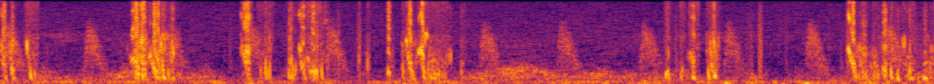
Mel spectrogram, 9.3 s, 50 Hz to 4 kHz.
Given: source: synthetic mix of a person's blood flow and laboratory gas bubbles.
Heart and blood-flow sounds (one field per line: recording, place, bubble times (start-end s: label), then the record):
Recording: Doppler ultrasound of blood flow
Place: subclavian vein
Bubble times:
0.00-0.19 s: bubbles
0.23-0.39 s: bubbles
1.26-1.81 s: bubbles
2.39-2.73 s: bubbles
2.85-3.29 s: bubbles
3.57-3.59 s: bubbles
3.65-3.71 s: bubbles
3.85-3.94 s: bubbles
4.01-4.53 s: bubbles
4.59-4.66 s: bubbles
6.62-6.72 s: bubbles
6.79-6.99 s: bubbles
7.05-7.21 s: bubbles
8.45-9.17 s: bubbles
9.21-9.35 s: bubbles
From the record:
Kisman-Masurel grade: 333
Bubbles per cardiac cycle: rolling drumbeat, 9 or more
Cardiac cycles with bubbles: 50 to 99%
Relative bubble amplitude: loud (0.450 to 0.775)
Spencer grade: 3 (all of the cardiac periods contain showers or single bubble signals, but not dominating or overriding the cardiac motion signals)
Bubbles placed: anywhere in the cardiac cycle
